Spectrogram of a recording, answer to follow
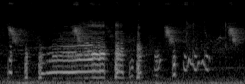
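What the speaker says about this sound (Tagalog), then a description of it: "Napakagandang manok ito" A chicken clucks close by in short bursts, then gives a longer drawn-out cackle, followed by more quick clucks, with a faint low hum underneath.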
